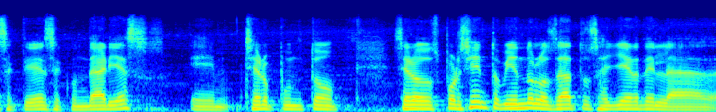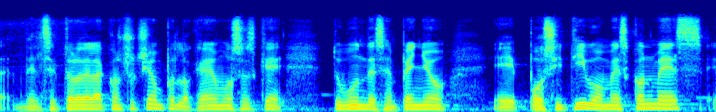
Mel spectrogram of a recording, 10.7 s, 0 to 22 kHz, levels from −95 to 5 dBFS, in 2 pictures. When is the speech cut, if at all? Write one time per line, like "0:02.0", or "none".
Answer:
none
